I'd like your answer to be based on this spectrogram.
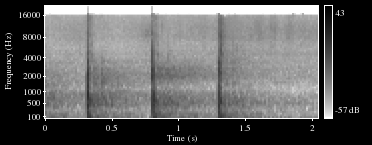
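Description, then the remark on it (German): Three evenly spaced knocks on the front door of a house, each a sharp, solid rap about half a second apart, fairly loud, with no voices. “Und eines Tages war die Zeit gekommen, da klopfte er.”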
